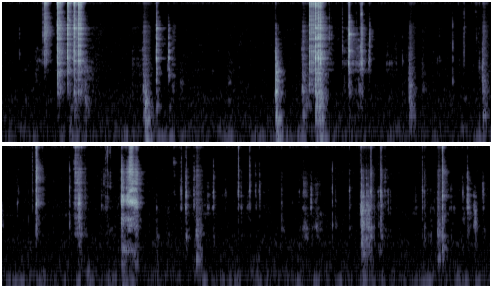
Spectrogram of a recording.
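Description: A plastic toy locomotive being taken apart by hand with a small screwdriver: irregular clicks, taps and short scraping rustles of plastic parts and small screws being handled.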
